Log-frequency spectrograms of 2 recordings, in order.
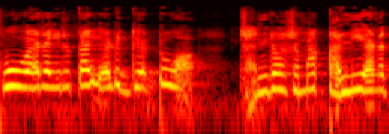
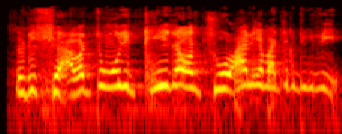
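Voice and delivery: ordinary delivery

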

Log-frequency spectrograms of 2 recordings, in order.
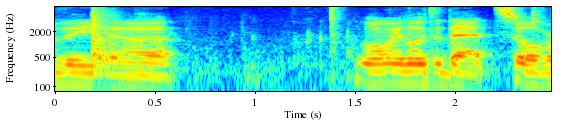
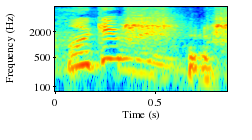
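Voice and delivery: very high squeaky mock voice; 13 semitones higher, 5 dB louder, slower than usual. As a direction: parody his voice, pitched way up. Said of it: "I don't think I talk like that".

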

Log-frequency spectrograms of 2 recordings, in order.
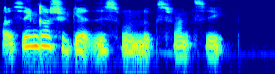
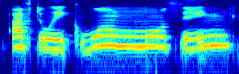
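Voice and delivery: ordinary talk

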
